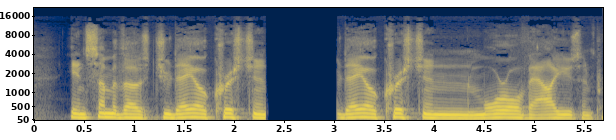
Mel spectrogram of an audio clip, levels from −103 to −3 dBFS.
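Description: At 2.31 s the connection drops and the player performs a stream reconnect, restarting its decoder mid-stream. The speech cuts to about 0.72 s of silence, then resumes roughly 0.98 s earlier than where it stopped, so a stretch is heard twice, ending at 4.01 s.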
